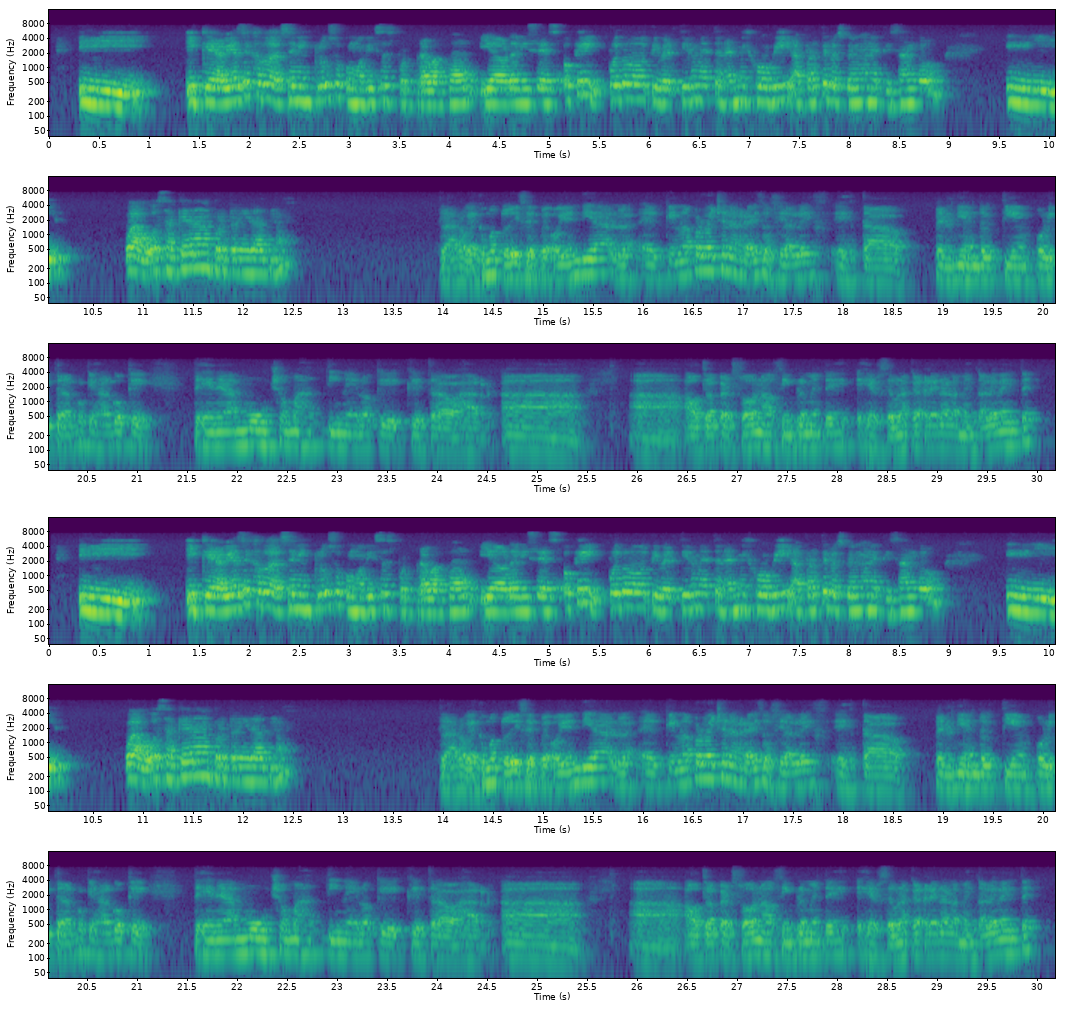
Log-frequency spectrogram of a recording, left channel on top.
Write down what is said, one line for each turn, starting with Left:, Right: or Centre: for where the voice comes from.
Right: y, y que habías dejado de hacer incluso, como dices, por trabajar y ahora dices, ok, puedo divertirme, tener mi hobby, aparte lo estoy monetizando y wow, o sea, qué gran oportunidad, ¿no?
Centre: Claro, es como tú dices, pe- hoy en día la- el que no aproveche las redes sociales está perdiendo el tiempo literal porque es algo que te genera mucho más dinero que, que trabajar a, a- a otra persona o simplemente ejercer una carrera, lamentablemente.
